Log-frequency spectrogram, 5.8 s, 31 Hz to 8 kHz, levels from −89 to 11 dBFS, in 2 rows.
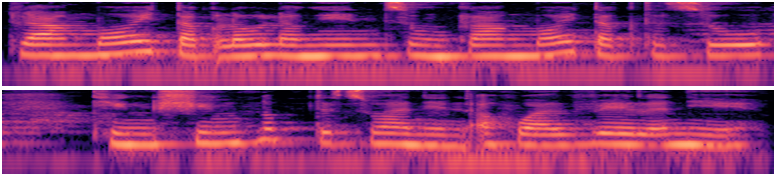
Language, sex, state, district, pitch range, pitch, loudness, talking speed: Mizo, female, Mizoram, Aizawl, 225-245 Hz, 235 Hz, -16 LUFS, 205 wpm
